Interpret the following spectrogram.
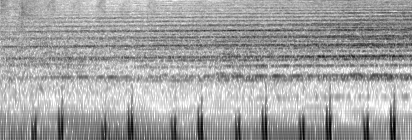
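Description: Suspense music cue built on a heartbeat sound effect: low double thuds, lub-dub, a little over once a second, over a steady low drone with a few held higher tones.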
